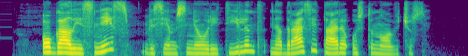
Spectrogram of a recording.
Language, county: Lithuanian, Panevėžys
